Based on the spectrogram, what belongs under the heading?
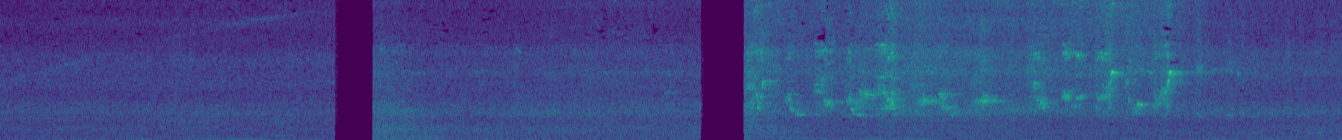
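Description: Small birds chirping in quick, short, high notes for about three seconds past the middle, over a steady low background rumble. The sound cuts out briefly twice, a little before and a little after the midpoint.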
